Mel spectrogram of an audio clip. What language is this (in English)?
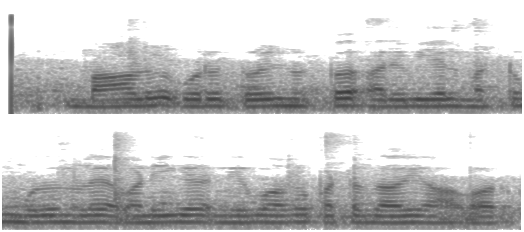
Tamil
